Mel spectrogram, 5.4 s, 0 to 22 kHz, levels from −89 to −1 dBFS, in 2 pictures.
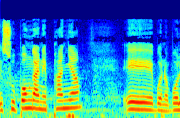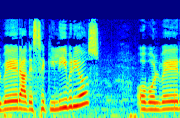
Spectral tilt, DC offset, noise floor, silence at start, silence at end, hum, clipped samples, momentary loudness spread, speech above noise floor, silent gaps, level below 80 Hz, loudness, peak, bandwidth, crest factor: -3.5 dB/octave; under 0.1%; -36 dBFS; 0 s; 0 s; none; under 0.1%; 9 LU; 20 dB; none; -38 dBFS; -16 LUFS; 0 dBFS; 12.5 kHz; 16 dB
